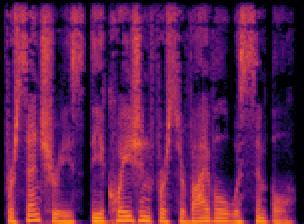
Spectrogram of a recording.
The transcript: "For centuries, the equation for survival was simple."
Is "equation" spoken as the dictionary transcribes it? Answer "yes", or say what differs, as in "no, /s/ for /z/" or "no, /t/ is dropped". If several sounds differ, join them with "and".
yes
